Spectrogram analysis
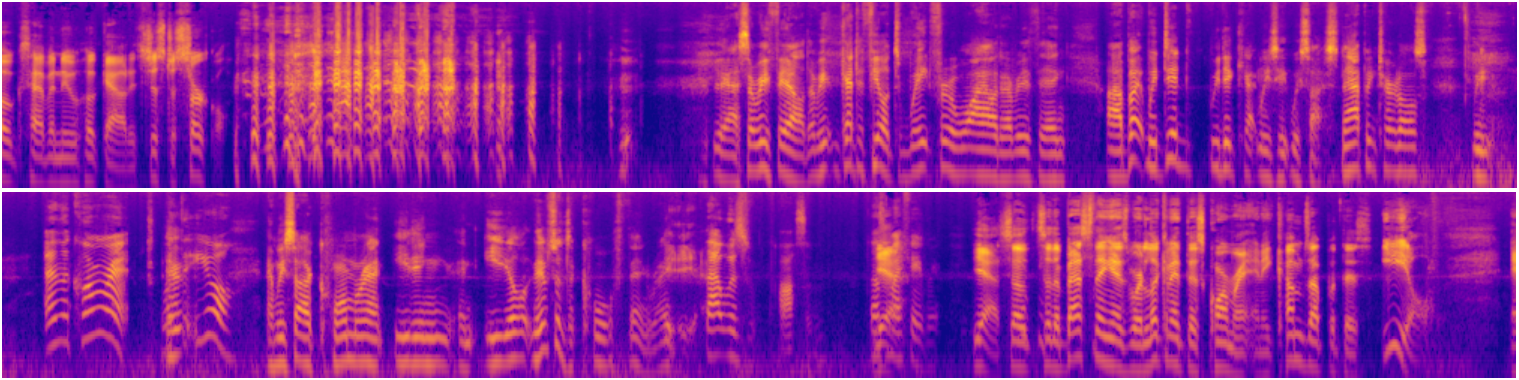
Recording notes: This was recorded live on Silver Lake. We also got dozens of calls from listeners who wanted to share congratulations and fishy jokes.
